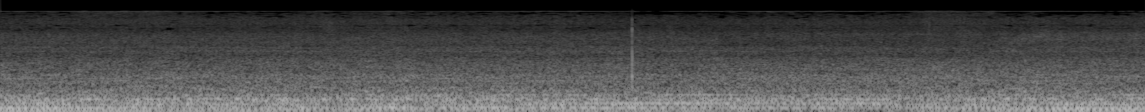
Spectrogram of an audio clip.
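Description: Steady hum inside a slowly moving passenger train carriage, with one short click about three seconds in.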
